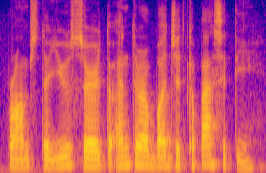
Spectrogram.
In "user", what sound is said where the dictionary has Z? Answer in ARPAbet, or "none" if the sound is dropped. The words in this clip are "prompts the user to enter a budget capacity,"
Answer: S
